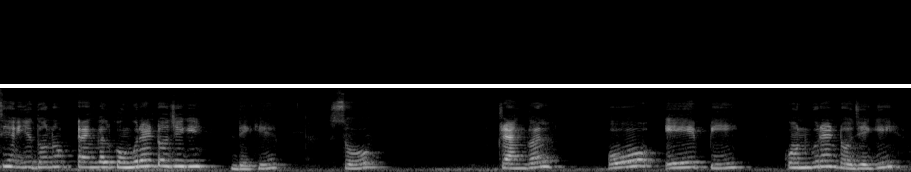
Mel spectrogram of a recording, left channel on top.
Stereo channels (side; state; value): left; silent; digital silence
